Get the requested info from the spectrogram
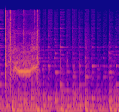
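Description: Upbeat intro music with a steady beat of about two drum hits a second, and a short noisy sound effect lasting about half a second near the start.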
